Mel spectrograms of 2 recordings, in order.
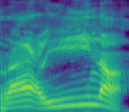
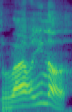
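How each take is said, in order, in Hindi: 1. शब्द को लंबे स्वर के साथ बोला गया है। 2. शब्द सामान्य स्वर-लंबाई के साथ बोला गया है। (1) "दुश्मनी में उसे बोला करते थे राइना या मद्दा के साथ" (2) "लफ्ज बोलते तो थे राइना"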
